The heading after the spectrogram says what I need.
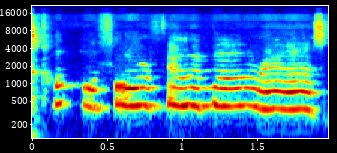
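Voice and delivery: very high, slow, stretched-out commercial call; exaggerated falsetto paging call; Lucy. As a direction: imitate a bellboy's cry in a squeaky high voice. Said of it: "Lucy does a T V commercial".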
